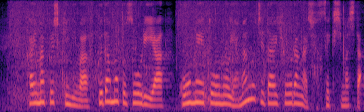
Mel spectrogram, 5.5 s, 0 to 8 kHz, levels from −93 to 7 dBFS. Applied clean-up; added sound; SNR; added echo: none; Splash, splatter; 16 dB; none.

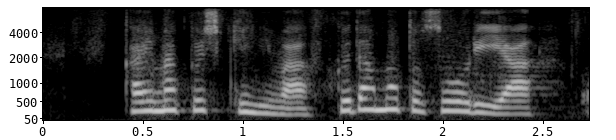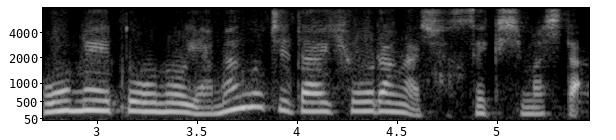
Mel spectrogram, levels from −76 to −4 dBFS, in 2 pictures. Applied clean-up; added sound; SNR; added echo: neural separator model SepFormer DNS4.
